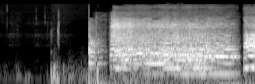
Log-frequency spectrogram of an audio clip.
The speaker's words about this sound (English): Ooh, an elevator is a good choice. Yeah, yeah. Look at lots of echo. Wait, is he just like doing, just like you take a picture every day, he's farting in the elevator every day and like taking a compilation?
